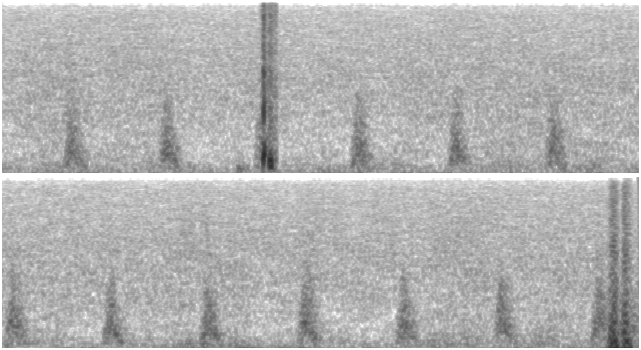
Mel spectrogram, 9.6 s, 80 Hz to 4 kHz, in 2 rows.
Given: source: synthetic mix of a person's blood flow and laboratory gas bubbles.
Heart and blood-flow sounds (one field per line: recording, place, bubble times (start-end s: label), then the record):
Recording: Doppler ultrasound of blood flow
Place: subclavian vein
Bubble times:
1.94-2.07 s: bubbles
From the record:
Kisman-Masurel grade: 123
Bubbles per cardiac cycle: 1 to 2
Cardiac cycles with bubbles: 10 to 50%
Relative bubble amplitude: loud (0.450 to 0.775)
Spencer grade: 2 (many but less than half of the cardiac periods contain bubble signals, singularly or in groups)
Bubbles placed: anywhere in the cardiac cycle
